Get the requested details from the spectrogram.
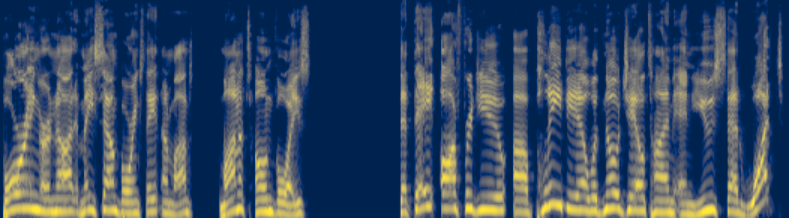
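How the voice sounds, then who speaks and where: A male host in a casual interview, emphatic and animated, swinging from loud to hushed. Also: high-pitched, a little slow, gravelly, no echo.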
